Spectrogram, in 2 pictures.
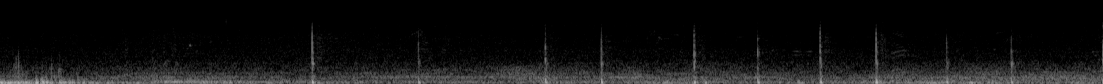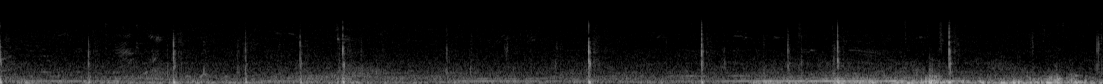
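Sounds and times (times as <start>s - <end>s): basketball bouncing on concrete: 3.1s - 3.3s, 7.6s - 10.2s, 11.0s - 11.2s, 16.9s - 17.1s, 18.0s - 19.6s.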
